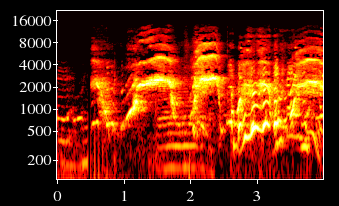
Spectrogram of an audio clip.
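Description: A young child squealing and laughing while being lifted in the air: high-pitched cries that rise and fall, starting about half a second in.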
